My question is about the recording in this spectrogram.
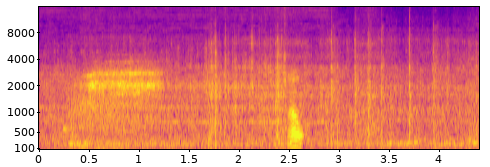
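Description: Hornby model train running on the layout track: a short high whine about half a second in, then scattered light clicks and rattles from the wheels on the rails.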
